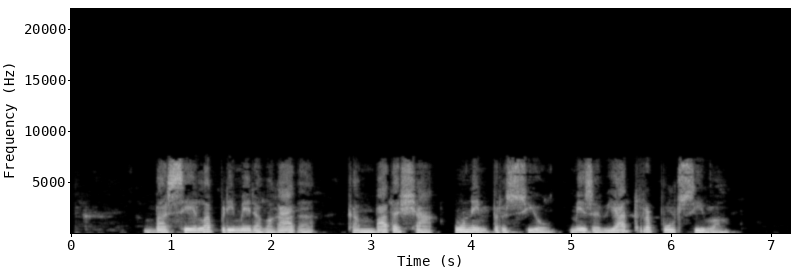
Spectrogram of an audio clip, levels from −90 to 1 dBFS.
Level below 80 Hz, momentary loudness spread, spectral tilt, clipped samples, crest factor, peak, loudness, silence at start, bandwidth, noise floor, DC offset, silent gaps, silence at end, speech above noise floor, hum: -58 dBFS; 9 LU; -6 dB/octave; under 0.1%; 16 dB; -4 dBFS; -20 LUFS; 0.75 s; 7.6 kHz; -77 dBFS; under 0.1%; none; 0.6 s; 58 dB; none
